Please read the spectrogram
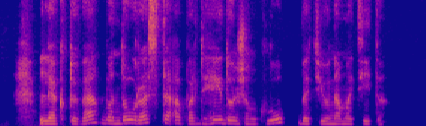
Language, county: Lithuanian, Marijampolė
